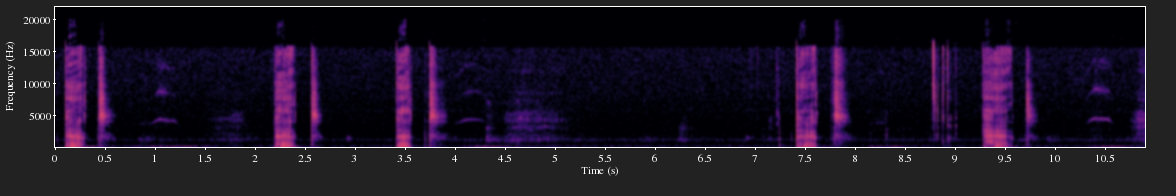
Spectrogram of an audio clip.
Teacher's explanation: When the VOT of a stop is rather long, as in the case of English and Danish voiceless stops, a puff of air follows the release of the stop before the regular voicing of a following vowel begins. This is called aspiration and indicated in IPA by a small raised H, as in P and then H above it.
